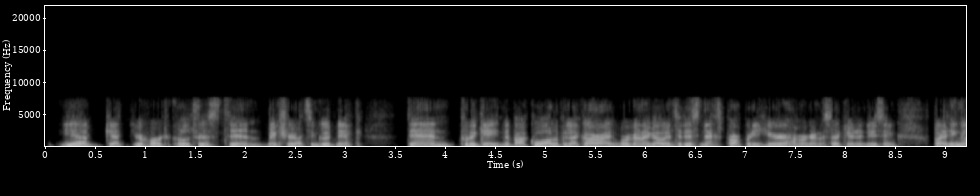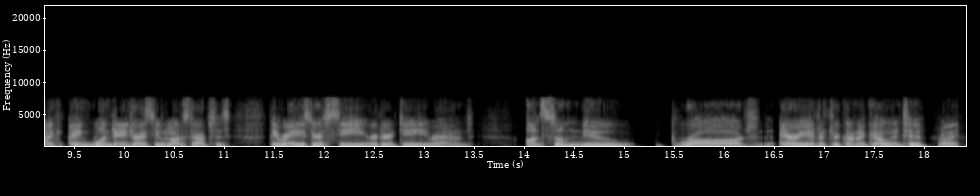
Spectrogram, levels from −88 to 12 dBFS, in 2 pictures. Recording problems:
garbled, watery; slightly; nothing above 7.5 kHz
uneven, jittery; strongly; from 1 to 15 s

